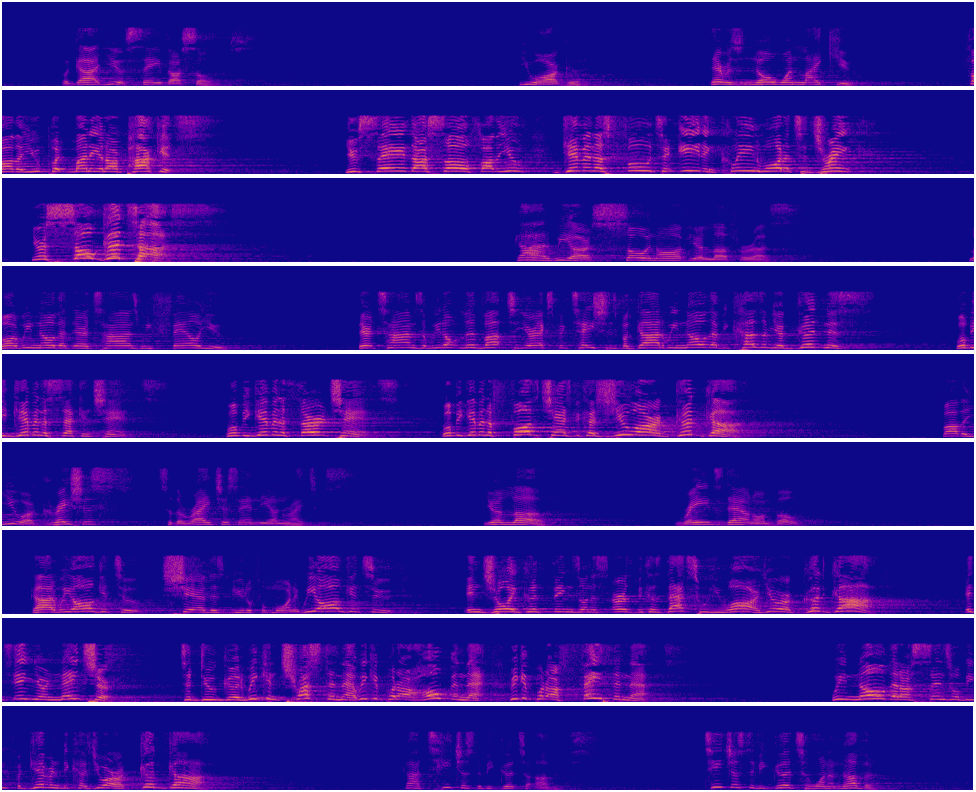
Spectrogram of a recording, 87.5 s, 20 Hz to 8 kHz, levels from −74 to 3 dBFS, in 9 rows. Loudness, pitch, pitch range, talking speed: -30 LUFS, 240 Hz, 195-285 Hz, 145 wpm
